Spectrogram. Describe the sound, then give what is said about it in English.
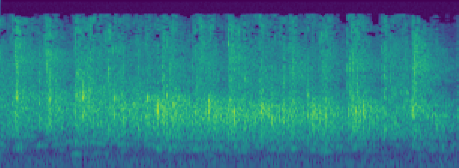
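Steady audience applause for the evening's orchestra, a dense wash of many hands clapping at an even, sustained level for a few seconds with no voices rising above it. “I'm not asking for you to applaud, but how about that orchestra tonight?”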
